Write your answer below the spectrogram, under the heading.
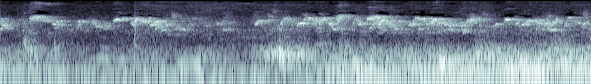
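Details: Red-whiskered bulbul of Nam Đông stock, practising at a café in Đà Nẵng: quick chirpy notes and lilting whistled phrases, rapidly repeated over a low background rumble.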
